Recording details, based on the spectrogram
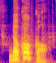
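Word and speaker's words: Roccia: Here we have Rochia. How do you say it in Japanese? Lokoko.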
